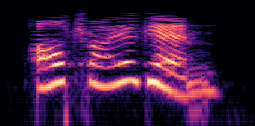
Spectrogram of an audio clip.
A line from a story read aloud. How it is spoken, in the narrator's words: said poor Polly, choking back her sobs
